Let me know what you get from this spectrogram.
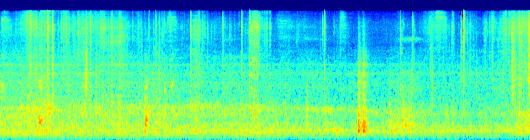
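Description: Hanshin Railway electric train running at speed, heard from inside the front car: a steady rumble of wheels on rail with scattered clicks and knocks. The sharpest knock is a quick double one about seven seconds in.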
